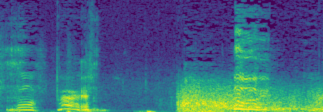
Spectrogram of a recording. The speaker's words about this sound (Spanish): A veces a mí me dan miedo estas tormentas, Beto. A ti no. Yo no necesito mucho para asustarme. Ay, Enrique. Las tormentas con truenos son algo ruidosas, pero ¿sabes qué tienen de bueno?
